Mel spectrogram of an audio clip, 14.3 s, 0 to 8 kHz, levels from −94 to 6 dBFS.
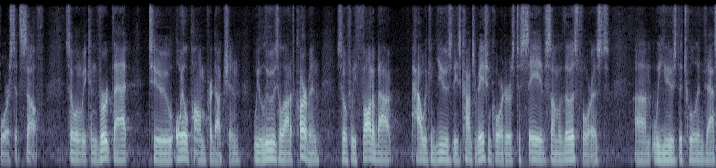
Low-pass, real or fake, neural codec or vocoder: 7.2 kHz; fake; codec, 16 kHz, 1.1 kbps, Voila-Tokenizer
